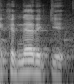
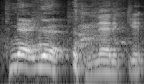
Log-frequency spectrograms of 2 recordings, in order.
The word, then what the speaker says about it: Connecticut: That's another one we don't pronounce. But that's like a fun fact for, us New Britanians. That's why we say Connecticut. Connecticut.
